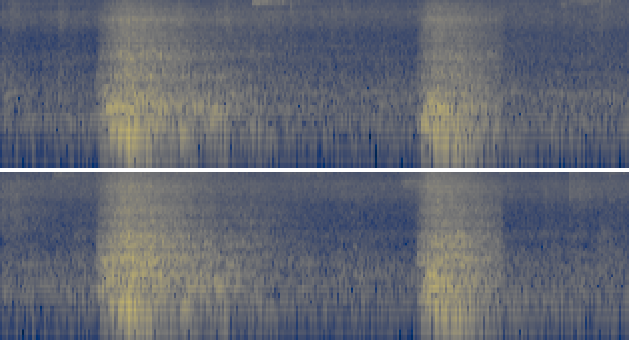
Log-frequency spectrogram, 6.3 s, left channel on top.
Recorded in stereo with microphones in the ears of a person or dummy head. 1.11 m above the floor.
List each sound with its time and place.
0.9 s a whoosh: 50° right (ahead or behind), 2 m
